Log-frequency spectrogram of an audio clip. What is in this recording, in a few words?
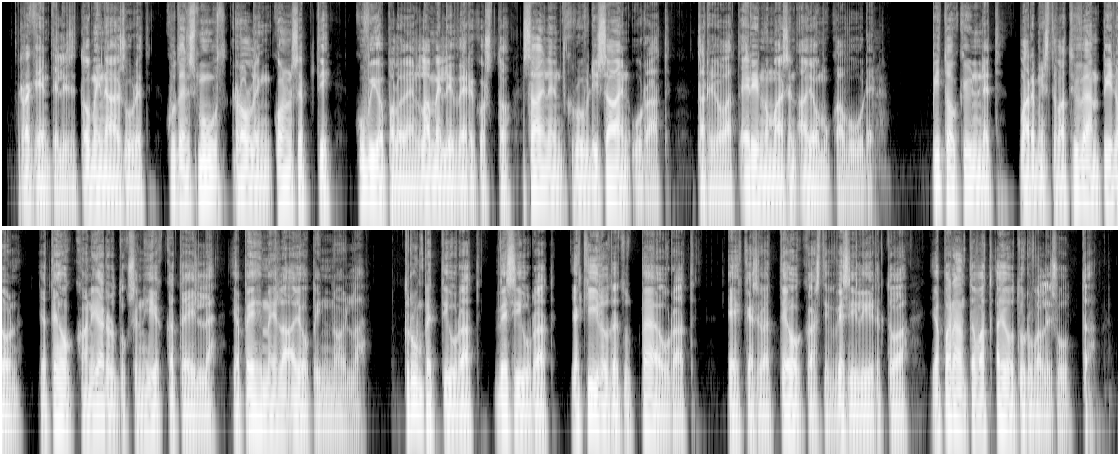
Educational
